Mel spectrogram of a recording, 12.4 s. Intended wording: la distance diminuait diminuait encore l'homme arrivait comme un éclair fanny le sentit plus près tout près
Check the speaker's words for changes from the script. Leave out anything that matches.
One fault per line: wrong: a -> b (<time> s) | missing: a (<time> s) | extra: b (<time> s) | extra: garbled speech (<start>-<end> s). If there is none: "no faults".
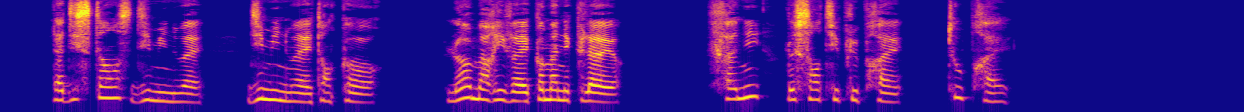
no faults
